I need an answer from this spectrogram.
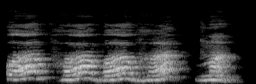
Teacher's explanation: प बोले लेकिन दोनों होठों को एक दूसरे से बिना सटाए हुए, प बिना सटे भैया प निकलना मुमकिन नहीं है। फ बिना सटे भैया निकलना, मतलब फ निकलना मुमकिन नहीं है।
